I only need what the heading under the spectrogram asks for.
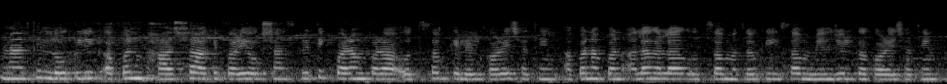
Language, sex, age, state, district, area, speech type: Maithili, female, 30-45, Bihar, Sitamarhi, rural, spontaneous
